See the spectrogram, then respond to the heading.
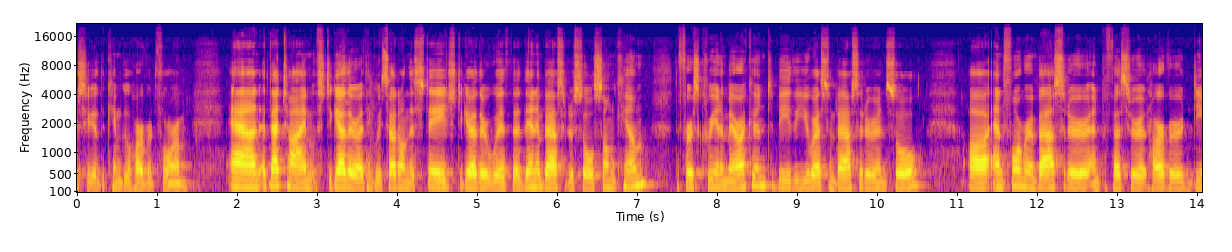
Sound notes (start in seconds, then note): none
